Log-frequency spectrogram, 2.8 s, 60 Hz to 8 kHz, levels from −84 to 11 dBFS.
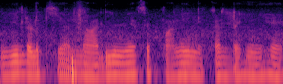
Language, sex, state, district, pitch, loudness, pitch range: Hindi, male, Bihar, East Champaran, 100 Hz, -24 LUFS, 95-105 Hz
